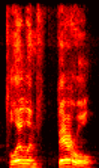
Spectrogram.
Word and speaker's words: Clelin Ferrell: Clelin Ferrell, that's how you pronounce it, out of Oregon, got a piece of it.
